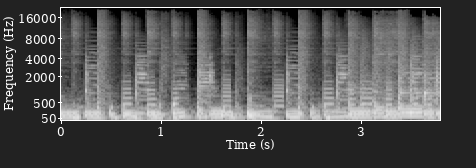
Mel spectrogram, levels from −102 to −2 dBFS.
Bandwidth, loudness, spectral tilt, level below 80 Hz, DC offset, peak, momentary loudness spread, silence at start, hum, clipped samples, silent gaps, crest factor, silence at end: over 20 kHz; -20 LUFS; -6.5 dB/octave; -28 dBFS; under 0.1%; -4 dBFS; 4 LU; 0 s; none; under 0.1%; none; 14 dB; 0 s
